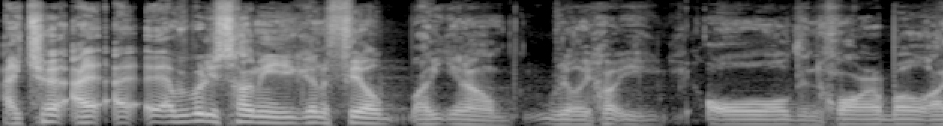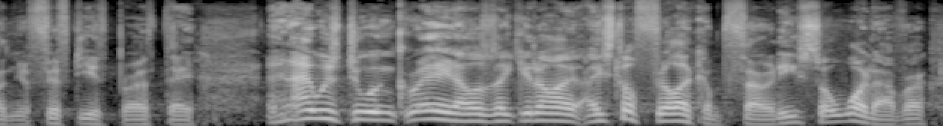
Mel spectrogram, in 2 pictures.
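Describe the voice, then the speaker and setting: A man's voice: medium pitch, very animated, fast talker. A man in his fifties hosting a studio podcast, chatting casually and rambling with a self-mocking streak. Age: 50s. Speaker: podcast host. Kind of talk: casual interview chat. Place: TV-style studio set.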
